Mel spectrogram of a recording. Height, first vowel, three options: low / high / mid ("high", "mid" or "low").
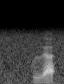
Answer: high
